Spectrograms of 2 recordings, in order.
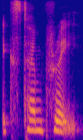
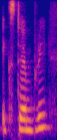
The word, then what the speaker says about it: extempore: और आज हम सीखेंगे the most tough and difficult topic for spoken English course which is एक्सटेंपरेरी। What is एक्सटें्परेरी? सबसे पहले तो दिस इज़ प्रोनाउंस्ड एज एक्सटेंपरेरी।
